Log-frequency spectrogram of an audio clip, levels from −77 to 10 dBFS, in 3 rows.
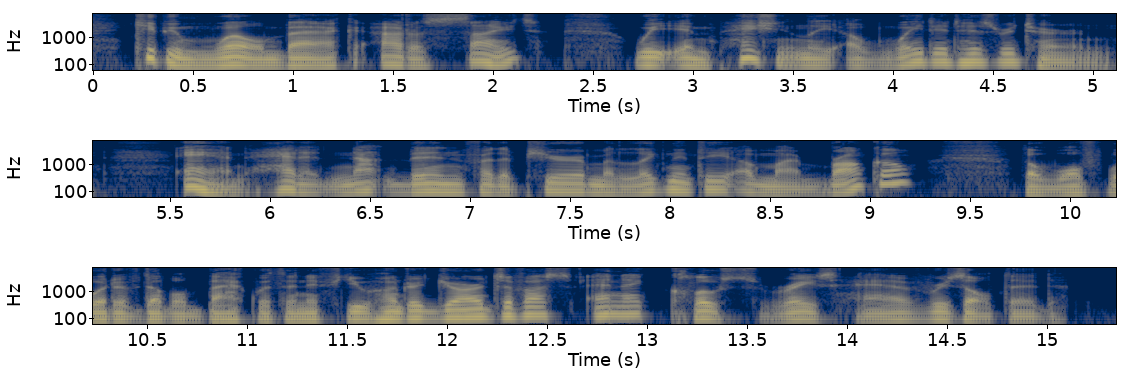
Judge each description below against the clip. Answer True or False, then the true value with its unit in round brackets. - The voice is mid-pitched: False (90 Hz)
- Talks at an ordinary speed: True (165 wpm)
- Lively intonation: True (6.1 semitones)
